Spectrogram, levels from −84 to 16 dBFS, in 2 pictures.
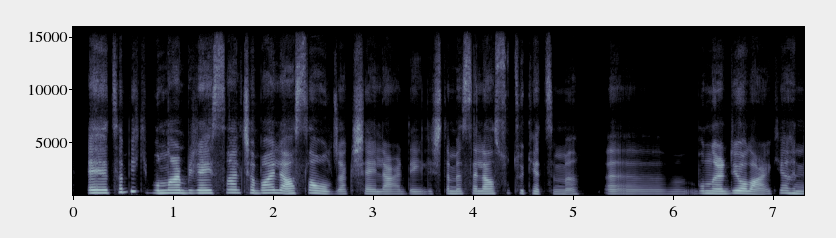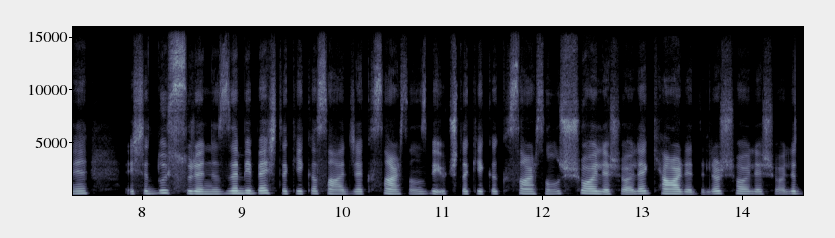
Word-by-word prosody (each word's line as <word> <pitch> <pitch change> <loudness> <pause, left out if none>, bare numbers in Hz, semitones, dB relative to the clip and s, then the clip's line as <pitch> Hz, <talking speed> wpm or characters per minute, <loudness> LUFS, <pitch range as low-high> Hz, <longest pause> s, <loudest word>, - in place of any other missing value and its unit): E, 265 +1 +7
tabii 320 +8 -1
ki 250 -9 -25
bunlar 245 +1 +6
bireysel 245 +3 +2
çabayla 250 -2 +5
asla 225 +2 +2
olacak 190 -3 -3
şeyler 185 -2 -2
değil. 185 0 -10
İşte, 195 +2 -5
mesela, 210 +1 +1
su 225 +2 -10
tüketimi, 180 -7 -8 0.3
eee, 185 - -3 0.9
bunları 210 -2 +3
diyorlar 195 -6 +4
ki, 235 +4 -9
hani, 210 -1 -3 0.4
işte, 200 +2 -6
duş 240 -1 -2
sürenizi 200 +1 +1
bir 225 -1 0
5 230 -2 +1
dakika 205 +1 -5
sadece 185 -2 -3
kısarsanız, 185 -2 -1
bir 195 - -2
3 200 - -5
dakika 195 0 -4
kısarsanız 200 -1 -4
şöyle 210 -6 +1
şöyle 180 +4 -2
kâr 200 -3 +4
edilir, 175 +3 -3
şöyle 200 -3 -5
şöyle 195 +1 -7
205 Hz, 150 wpm, -23 LUFS, 185-225 Hz, 0.9 s, E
